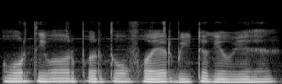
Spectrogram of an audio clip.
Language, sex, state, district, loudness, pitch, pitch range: Hindi, male, Uttar Pradesh, Saharanpur, -17 LUFS, 130 Hz, 125-135 Hz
